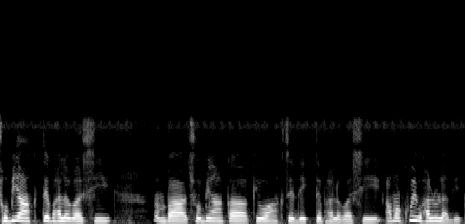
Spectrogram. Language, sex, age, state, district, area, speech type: Bengali, female, 30-45, West Bengal, Birbhum, urban, spontaneous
